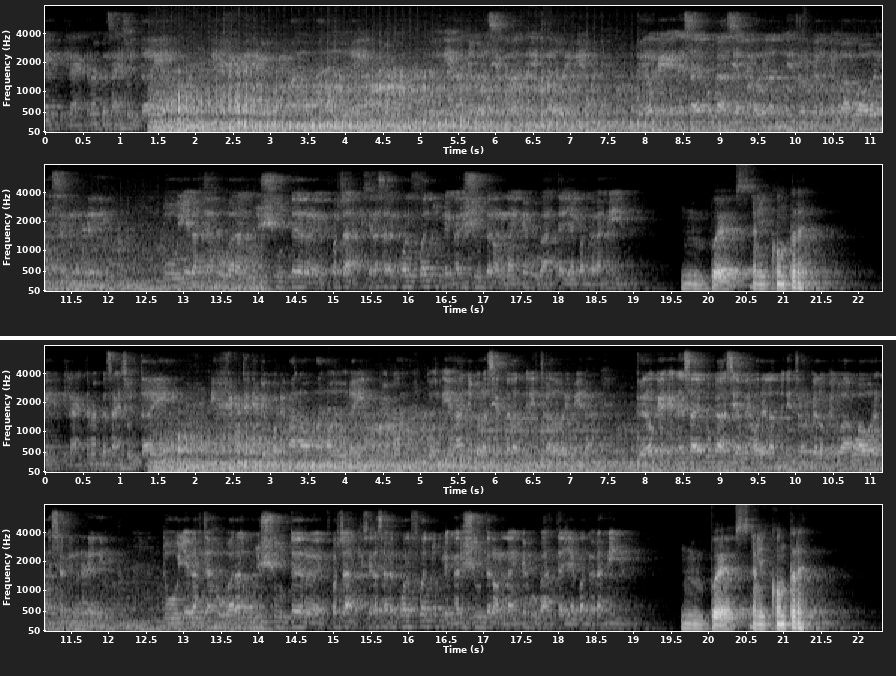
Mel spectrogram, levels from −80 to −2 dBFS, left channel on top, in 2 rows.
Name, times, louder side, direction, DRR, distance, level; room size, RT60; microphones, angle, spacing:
voice 1, 0.0-7.6 7.9-18.9, right 2 dB, 70° right, -3 dB, 2.6 m, -35 dB
sound 1, 1.4-14.1, left 3 dB, 40° left, 0.4 m, -31 dB
voice 2, 19.6-21.3, right 4 dB, 40° right, 7 dB, 0.3 m, -23 dB
14.5 x 10.5 x 2.8 m, 1.4 s
head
